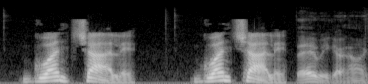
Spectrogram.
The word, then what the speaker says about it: guanciale: heard that then nice but i didn't guanciale guancha guanciale guanciale there we go now i can hear it guanciale is pig cheek by the way oh uh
